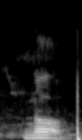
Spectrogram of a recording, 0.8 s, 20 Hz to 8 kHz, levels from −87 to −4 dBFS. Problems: none marked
